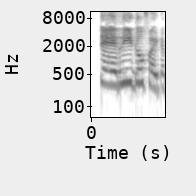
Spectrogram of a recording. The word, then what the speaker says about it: Pteridophyta: थैलोफाइटा रोयोफाइटा टेरिडोफाइटा इट्स नॉट टेरिडोफाइटा इट इज टेरिडोफाइटा please silent over here टेरिडोफाइटा अच्छा now always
